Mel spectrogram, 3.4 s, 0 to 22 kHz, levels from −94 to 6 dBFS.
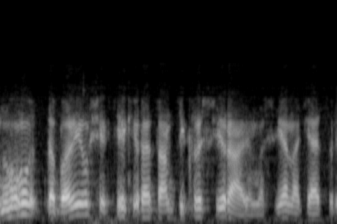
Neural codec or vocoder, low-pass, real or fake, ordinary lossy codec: codec, 16 kHz, 16 kbps, FunCodec, trained on LibriTTS, 50 frames a second; 7.2 kHz; fake; MP3, 64 kbps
